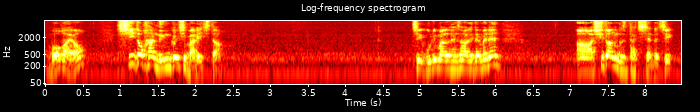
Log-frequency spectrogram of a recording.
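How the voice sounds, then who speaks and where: Lively Gyeongsang-accented male English teacher. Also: fairly high pitch, a little hiss or hum. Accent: Gyeongsang Korean. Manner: chatty, jokey, drops into dialect for examples. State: unwell but lecturing. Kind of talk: online English lesson.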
